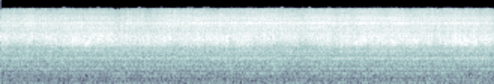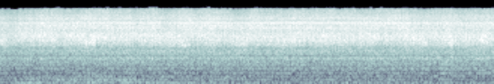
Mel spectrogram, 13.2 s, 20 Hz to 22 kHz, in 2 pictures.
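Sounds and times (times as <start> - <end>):
small steam: 0.0 - 13.1.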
